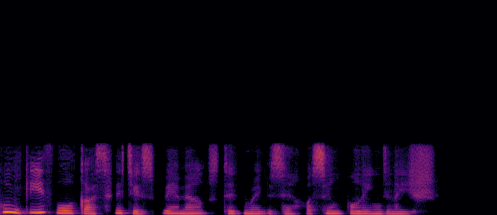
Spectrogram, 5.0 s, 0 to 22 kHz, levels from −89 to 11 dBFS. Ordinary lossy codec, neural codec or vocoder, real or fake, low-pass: none; codec, 16 kHz, 0.5 kbps, FunCodec, trained on Chinese and English, 25 frames a second; fake; 7.2 kHz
